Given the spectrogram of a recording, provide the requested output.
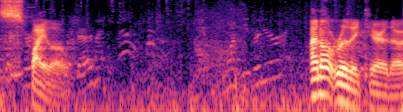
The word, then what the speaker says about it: Spilo: PLEASE host have mercy how do you say your name spy lo it is spy lo I don't really care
